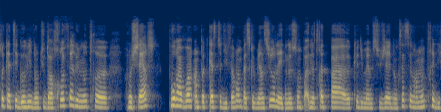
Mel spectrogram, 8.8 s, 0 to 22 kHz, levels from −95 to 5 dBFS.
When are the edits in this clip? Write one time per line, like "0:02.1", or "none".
0:03.8
0:05.7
